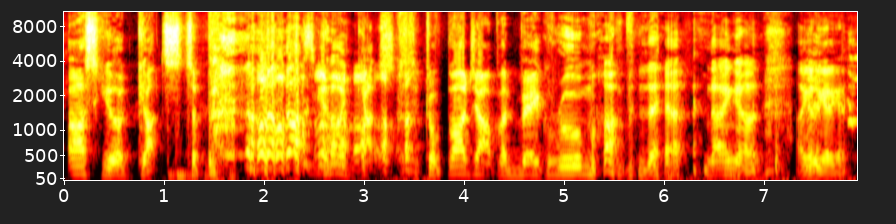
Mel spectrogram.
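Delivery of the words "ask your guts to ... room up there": slow Cockney with princely airs; Cockney trying too hard, drawn out. Acted. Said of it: "Sound like a prince".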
